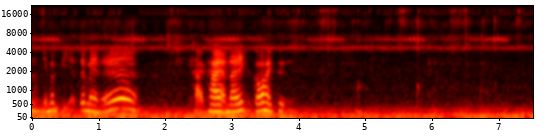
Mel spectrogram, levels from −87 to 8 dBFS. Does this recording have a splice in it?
no; 0 cuts

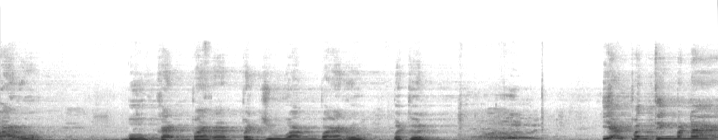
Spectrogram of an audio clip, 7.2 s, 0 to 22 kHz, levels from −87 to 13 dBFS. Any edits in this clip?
no; 0 cuts

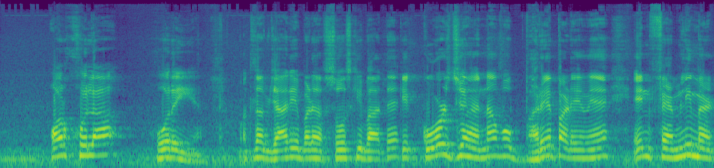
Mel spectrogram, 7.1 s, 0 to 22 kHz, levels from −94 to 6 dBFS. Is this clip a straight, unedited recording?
yes; 0 cuts

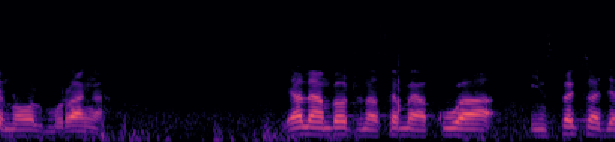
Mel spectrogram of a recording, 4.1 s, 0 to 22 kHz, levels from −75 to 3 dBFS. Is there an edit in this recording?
no; 0 cuts

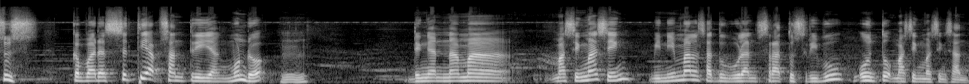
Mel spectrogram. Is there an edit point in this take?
yes; 1 cut; at 6.4 s

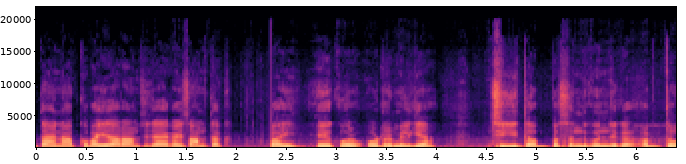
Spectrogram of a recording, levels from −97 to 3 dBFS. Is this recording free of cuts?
no; 1 cut; at 2.1 s

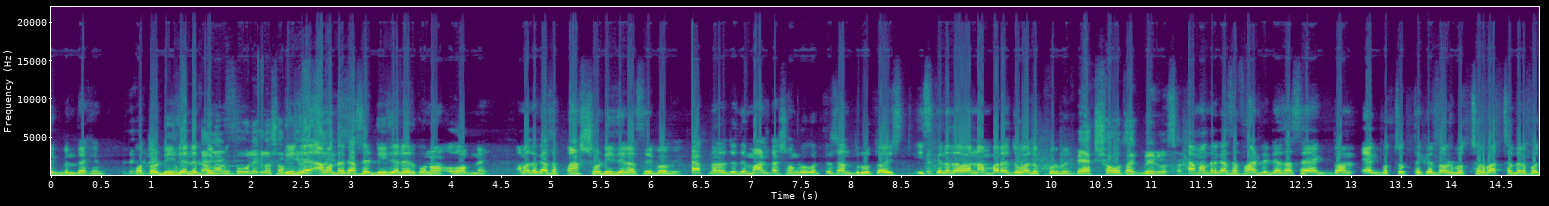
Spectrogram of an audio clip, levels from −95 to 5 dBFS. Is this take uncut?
no; 2 cuts; at 6.4 s, 11.4 s

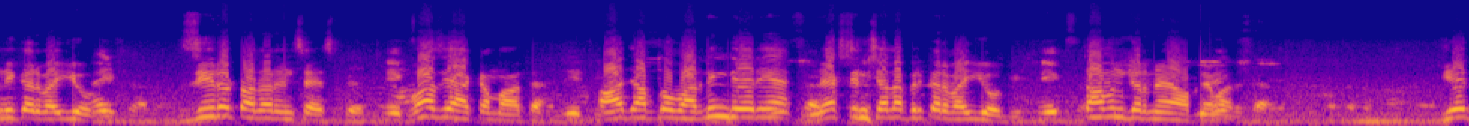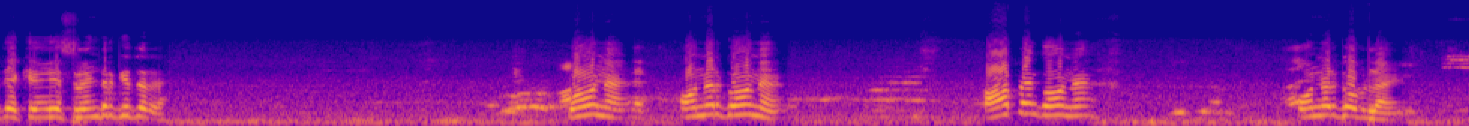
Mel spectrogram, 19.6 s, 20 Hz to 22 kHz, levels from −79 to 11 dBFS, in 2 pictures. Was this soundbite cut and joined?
no; 0 cuts

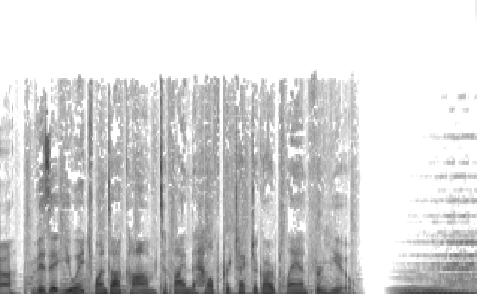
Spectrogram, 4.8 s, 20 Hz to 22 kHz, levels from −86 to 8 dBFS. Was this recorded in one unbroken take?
no; 1 cut; at 3.6 s

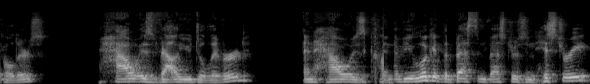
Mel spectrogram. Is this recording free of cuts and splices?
no; 1 cut; at 3.8 s

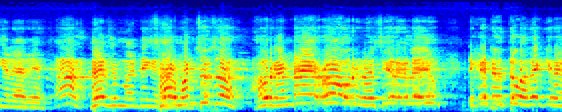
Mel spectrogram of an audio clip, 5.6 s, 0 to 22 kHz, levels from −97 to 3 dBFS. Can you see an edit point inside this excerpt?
no; 0 cuts

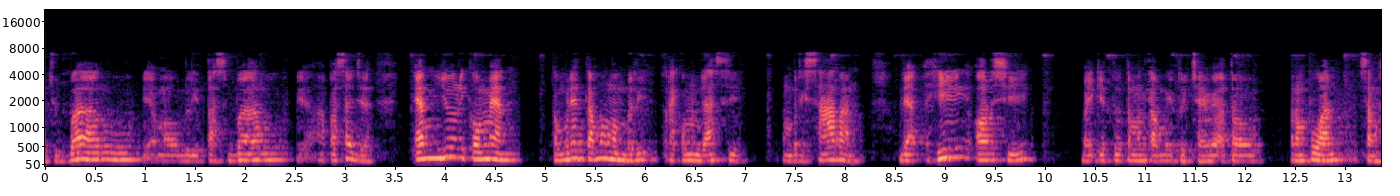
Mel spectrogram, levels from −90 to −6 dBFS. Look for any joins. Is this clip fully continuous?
no; 1 cut; at 12.3 s

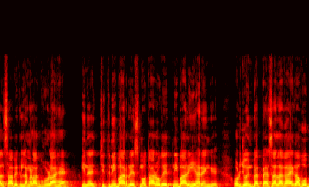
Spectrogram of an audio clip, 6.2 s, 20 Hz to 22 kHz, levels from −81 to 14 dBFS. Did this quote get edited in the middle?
no; 0 cuts

